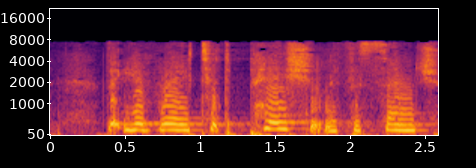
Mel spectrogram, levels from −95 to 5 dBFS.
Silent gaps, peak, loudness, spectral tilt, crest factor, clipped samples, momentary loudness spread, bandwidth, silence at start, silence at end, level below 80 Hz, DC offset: none; -4 dBFS; -13 LUFS; -5 dB/octave; 10 dB; under 0.1%; 5 LU; 7.6 kHz; 0 s; 0 s; -30 dBFS; under 0.1%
